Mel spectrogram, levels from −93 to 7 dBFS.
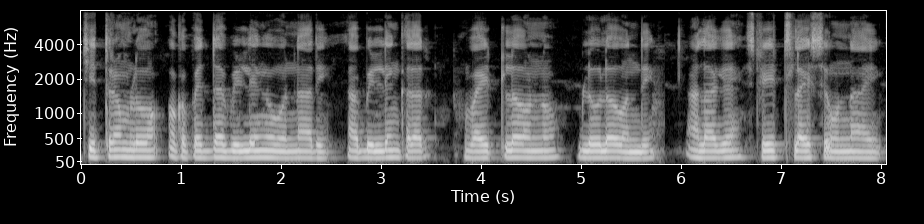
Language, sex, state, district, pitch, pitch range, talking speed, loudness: Telugu, male, Telangana, Mahabubabad, 130 Hz, 130-135 Hz, 125 wpm, -14 LUFS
